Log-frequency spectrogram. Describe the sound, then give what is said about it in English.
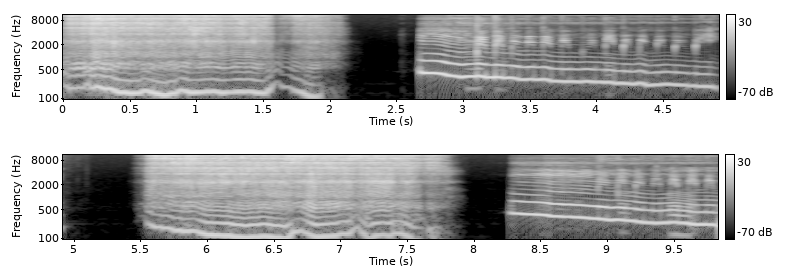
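A slapstick snoring sound effect: four loud, droning, voice-like snores in a steady rhythm, each bending in pitch, separated by short silent gaps. “not exactly like that though. That's from the Three Stooges, but I was snoring.”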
